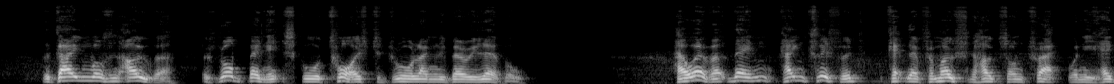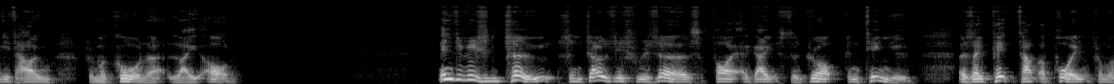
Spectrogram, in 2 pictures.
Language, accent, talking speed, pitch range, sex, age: English, British, 140 wpm, 120-165 Hz, male, 60-79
